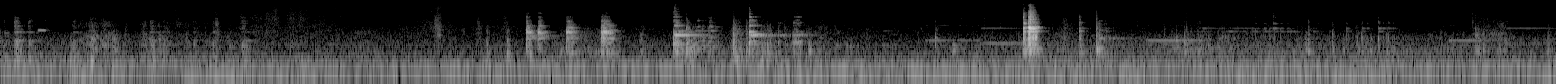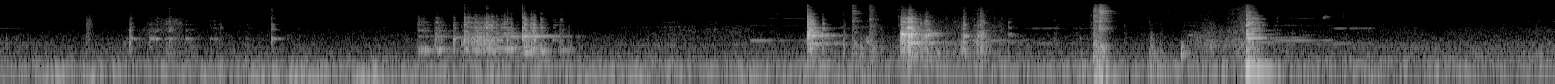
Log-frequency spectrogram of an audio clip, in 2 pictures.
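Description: Glass liquor bottles clinking and knocking against each other and the shelf as they are handled and arranged, in irregular bursts. The loudest ringing clink comes about ten seconds in. A steady low hum runs underneath.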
